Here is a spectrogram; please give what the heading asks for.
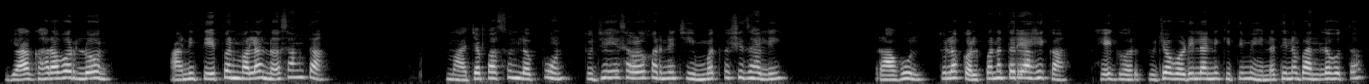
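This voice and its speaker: A woman's voice: high voice, normal speed, lo-fi sound, close to an everyday voice. Angry old mother-in-law, as a woman puts her on. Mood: furious scolding. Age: older. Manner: harsh, accusing, shouting.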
